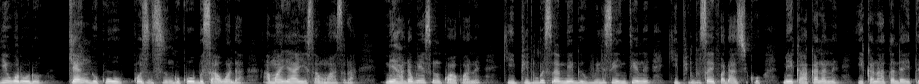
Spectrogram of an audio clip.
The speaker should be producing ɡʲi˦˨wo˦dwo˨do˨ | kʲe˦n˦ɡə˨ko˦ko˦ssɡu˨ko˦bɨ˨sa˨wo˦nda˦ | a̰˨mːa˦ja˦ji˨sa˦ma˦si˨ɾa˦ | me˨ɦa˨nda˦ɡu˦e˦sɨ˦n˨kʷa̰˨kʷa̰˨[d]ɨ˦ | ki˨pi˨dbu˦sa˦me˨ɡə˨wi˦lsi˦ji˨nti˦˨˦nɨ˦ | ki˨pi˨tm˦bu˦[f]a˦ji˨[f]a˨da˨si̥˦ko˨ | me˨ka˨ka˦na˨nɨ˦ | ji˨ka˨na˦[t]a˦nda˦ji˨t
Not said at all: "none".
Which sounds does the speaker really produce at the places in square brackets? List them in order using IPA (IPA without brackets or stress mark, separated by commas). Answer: n, s, f, t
